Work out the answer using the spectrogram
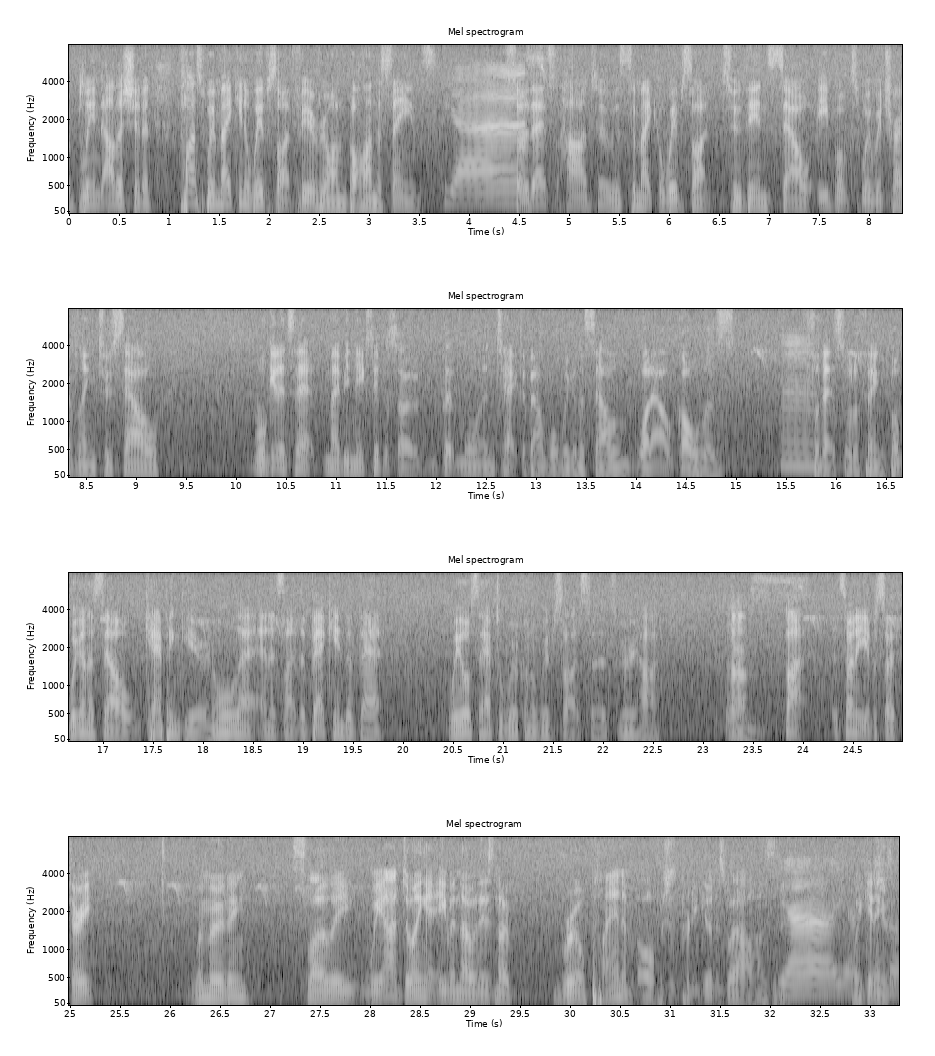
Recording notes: Bouncing over boulders we traverse through a river way for the perfect podcast setting (ambient sound involved). In the Blistering North Queensland heat we sit down to chat.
